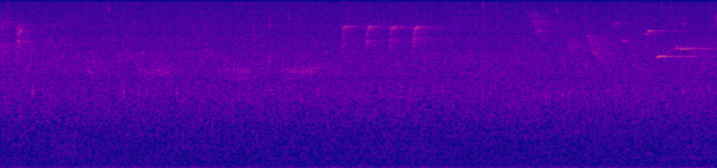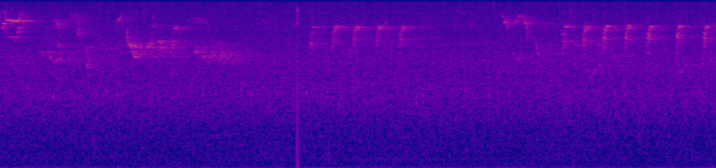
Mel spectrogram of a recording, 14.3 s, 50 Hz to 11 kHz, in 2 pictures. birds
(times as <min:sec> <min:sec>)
0:05.2 0:14.3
